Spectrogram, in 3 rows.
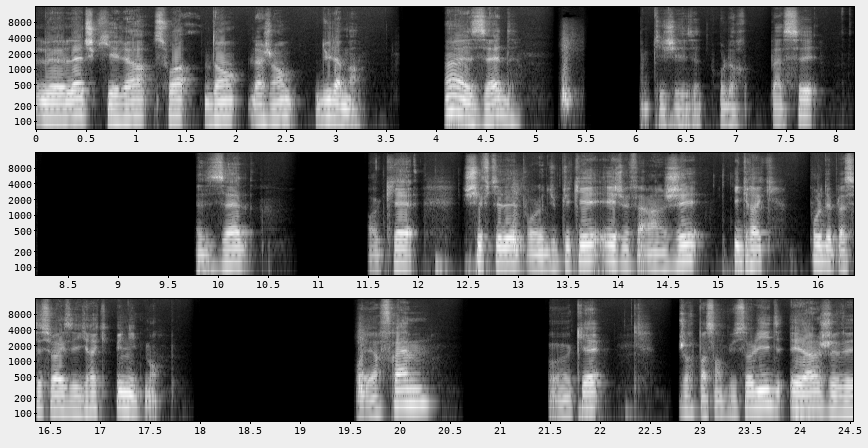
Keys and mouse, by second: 4.0 s, 4.1 z, 5.6 click, 6.1 g, 6.3 z, 8.1 click, 9.6 s, 9.8 z, 11.3 click, 12.5 shift+d, 13.7 g, 15.1 y, 18.9 click, 19.0 z, 21.8 z, 24.0 Tab.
